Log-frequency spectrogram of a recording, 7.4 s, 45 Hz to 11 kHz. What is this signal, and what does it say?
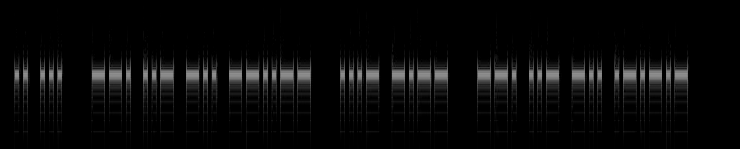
Morse code, heard as a keyed tone, about 28 wpm, 700 Hz. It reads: IS GUD, VY GUD.
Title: Sentences from Top 200 Words and Abbreviations 28wpm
